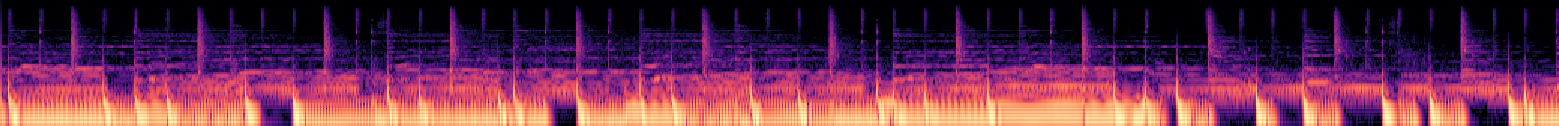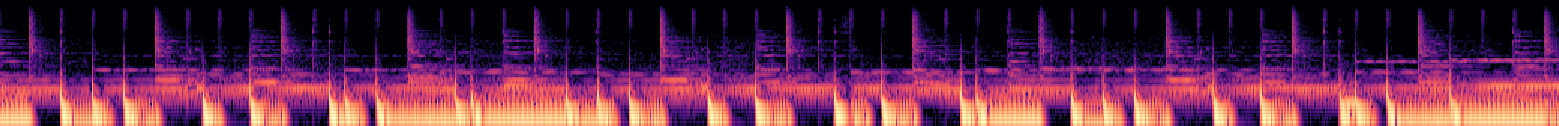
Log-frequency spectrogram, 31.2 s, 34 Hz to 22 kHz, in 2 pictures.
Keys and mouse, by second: 8.5-12.5 shift+drag, 18.5 click, 21.0-22.9 drag, 27.0 middle click, 30.9 click.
